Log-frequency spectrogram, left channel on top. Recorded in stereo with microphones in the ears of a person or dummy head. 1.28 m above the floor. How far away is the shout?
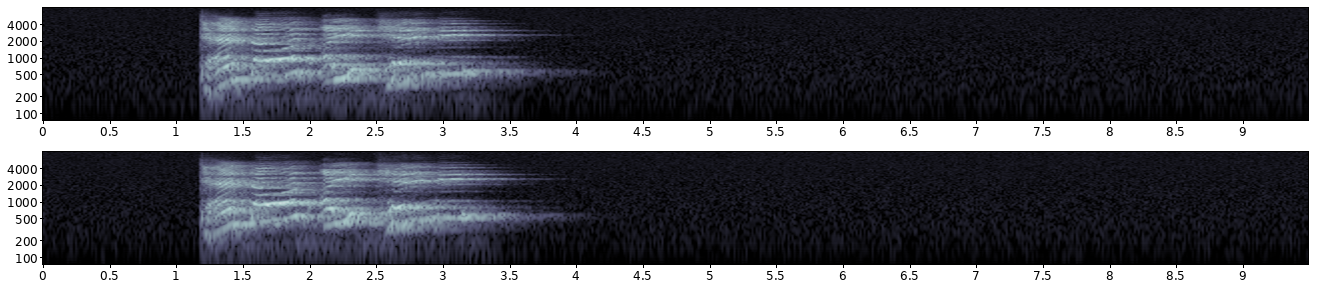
About 0.7 m.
